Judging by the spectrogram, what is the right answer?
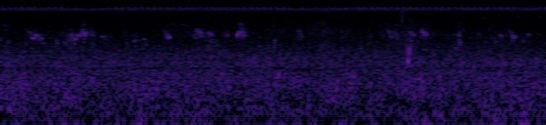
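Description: Steady high-pitched insect trill, with short chirps scattered through it, over a faint low rumble.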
